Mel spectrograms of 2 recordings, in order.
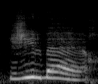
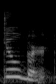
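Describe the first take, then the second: First: The name has a French pronunciation. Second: The name has an English pronunciation.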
